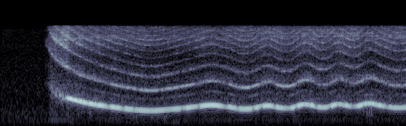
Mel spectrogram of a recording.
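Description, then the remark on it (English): A real metal slide whistle, not a soundboard effect, plays a loud, steady tone that swoops down in pitch, then wavers up and down in a quick wobbling vibrato, heard alone without any talking. “This is an actual, coming from not just a soundboard, but an actual slide whistle. It's made of metal and everything.”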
